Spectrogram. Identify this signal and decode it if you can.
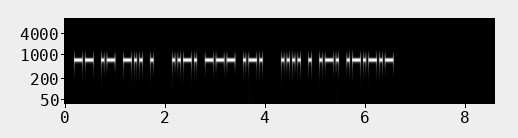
Morse code, heard as a keyed tone, about 22 wpm, 700 Hz. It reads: MADE FOR HER.
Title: Sentences from Top 1000 Words - Review Part 3 - 22wpm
